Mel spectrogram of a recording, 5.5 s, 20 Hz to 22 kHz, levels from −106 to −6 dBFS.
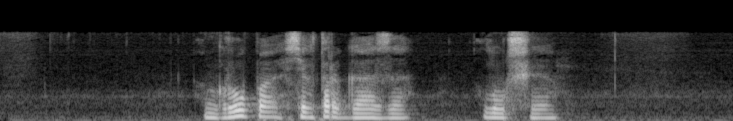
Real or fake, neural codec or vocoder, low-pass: fake; vocoder, 24 kHz, 100 mel bands, Vocos; 7.2 kHz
